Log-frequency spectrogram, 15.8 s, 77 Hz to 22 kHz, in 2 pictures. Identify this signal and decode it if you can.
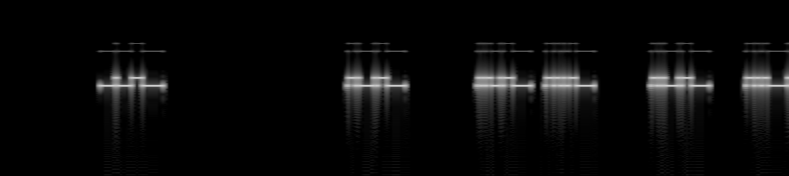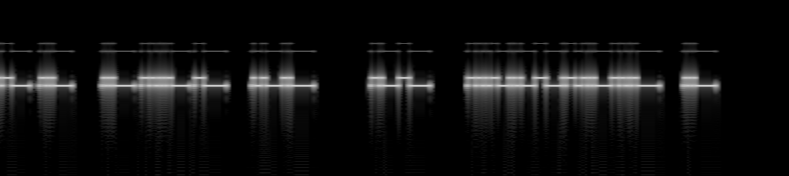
TTY/TDD text telephone tones (45.45 baud Baudot), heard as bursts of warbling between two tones, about 400 Hz shift, 1600 Hz centre. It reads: THESE ARE VERY SOUGHT AFTER BY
